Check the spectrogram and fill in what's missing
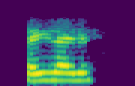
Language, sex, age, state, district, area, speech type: Manipuri, female, 60+, Manipur, Imphal East, rural, conversation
